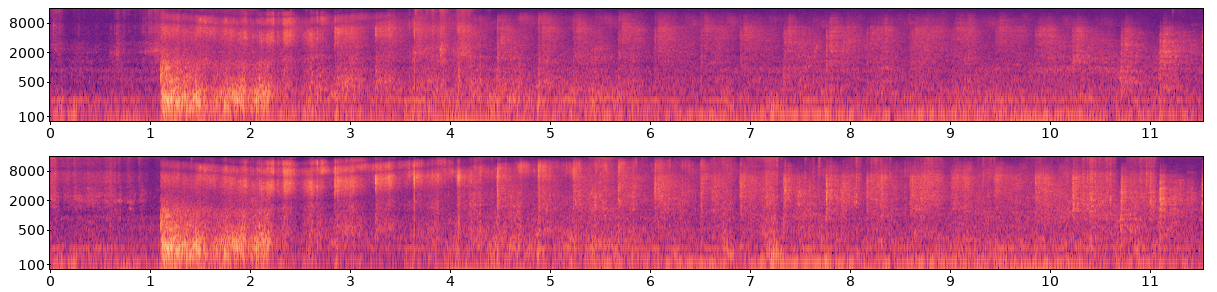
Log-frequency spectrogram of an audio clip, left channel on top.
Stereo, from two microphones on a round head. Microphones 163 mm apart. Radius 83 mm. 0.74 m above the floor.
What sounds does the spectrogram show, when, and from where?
1.1 s running footsteps: 10° left (ahead or behind), 1.5 m; by 11.5 s 50° right (ahead or behind), 8 m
